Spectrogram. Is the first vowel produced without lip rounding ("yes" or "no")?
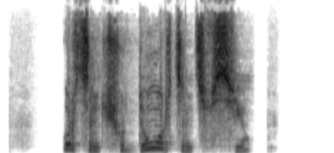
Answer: no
